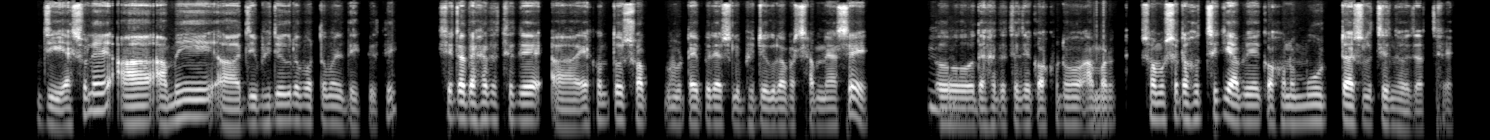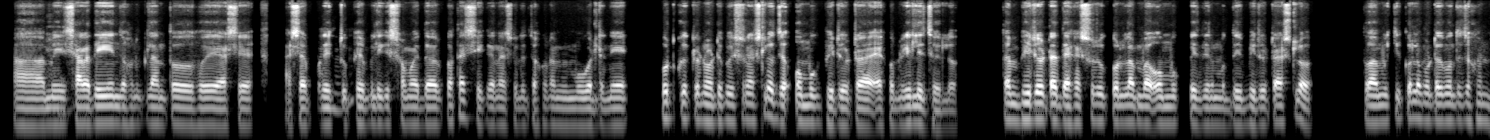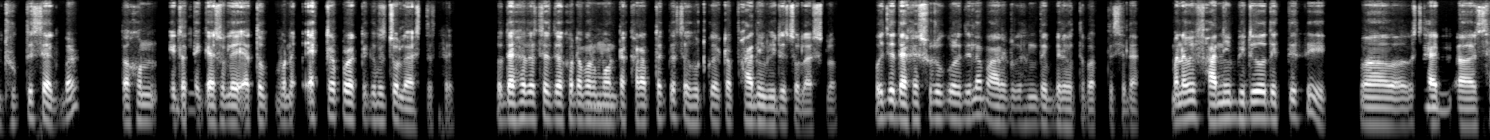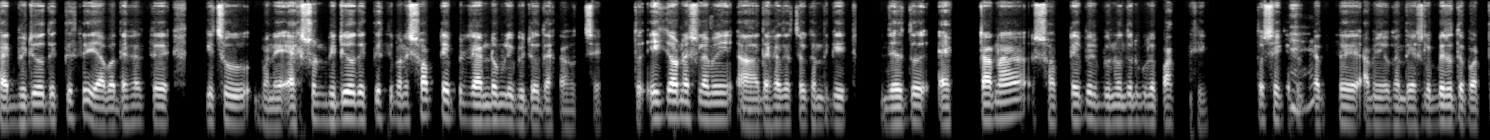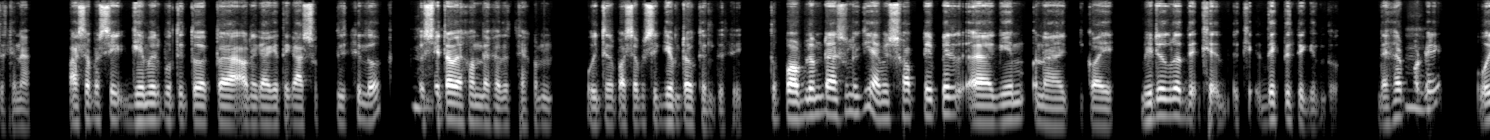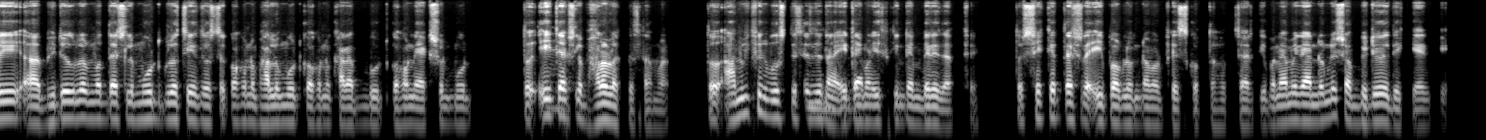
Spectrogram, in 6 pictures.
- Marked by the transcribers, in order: unintelligible speech; tapping; unintelligible speech; unintelligible speech
- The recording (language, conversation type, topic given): Bengali, advice, রাতে স্ক্রিন সময় বেশি থাকলে কি ঘুমের সমস্যা হয়?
